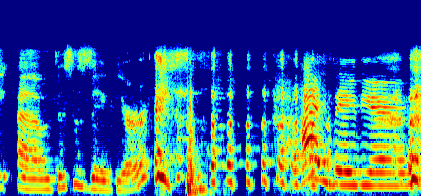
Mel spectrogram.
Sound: laughing

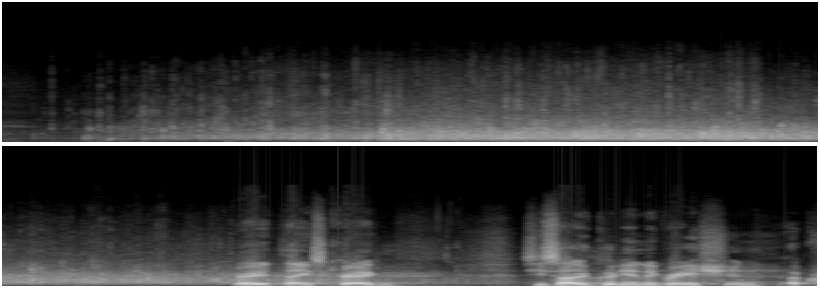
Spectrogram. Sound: applause

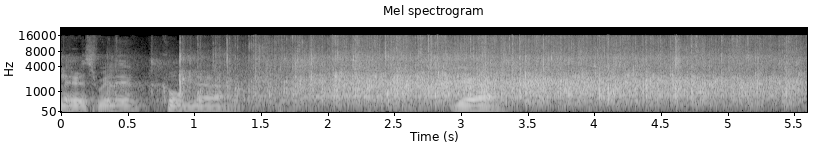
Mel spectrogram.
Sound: applause

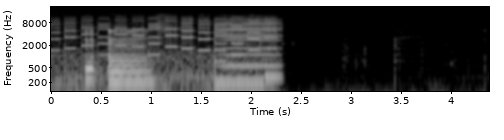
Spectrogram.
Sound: hums

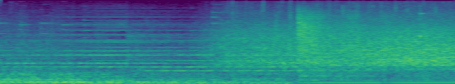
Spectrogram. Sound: crowd Cheering

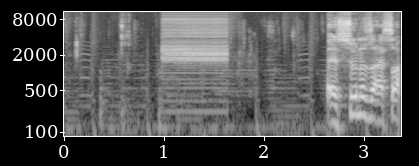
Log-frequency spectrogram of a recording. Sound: buzzer rings

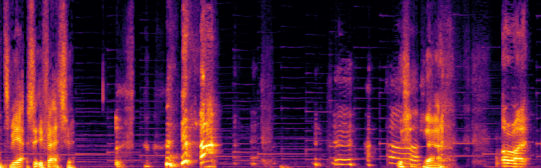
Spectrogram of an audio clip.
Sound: laughing

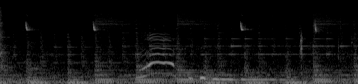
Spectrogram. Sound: laugh

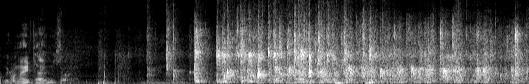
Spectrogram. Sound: applause

